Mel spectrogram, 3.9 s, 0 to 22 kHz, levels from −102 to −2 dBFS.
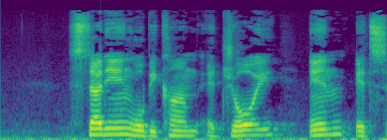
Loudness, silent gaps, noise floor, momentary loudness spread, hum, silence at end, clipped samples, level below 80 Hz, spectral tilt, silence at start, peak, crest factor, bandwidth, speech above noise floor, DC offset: -17 LUFS; none; -36 dBFS; 11 LU; none; 0 s; under 0.1%; -42 dBFS; -4 dB/octave; 0 s; 0 dBFS; 18 dB; 16 kHz; 20 dB; under 0.1%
